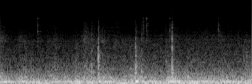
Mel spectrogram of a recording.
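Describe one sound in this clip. A fist knocks on a wooden door.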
